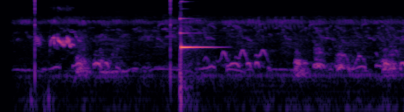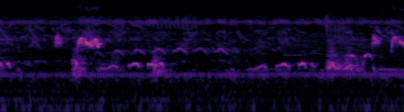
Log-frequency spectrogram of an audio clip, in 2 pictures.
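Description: White bulbul giving bubbly, liquid chattering phrases in the mid range, repeated every second or two, over a steady high insect hum, with a sharp clink early on.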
